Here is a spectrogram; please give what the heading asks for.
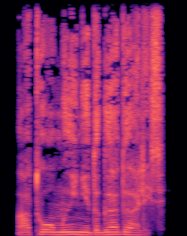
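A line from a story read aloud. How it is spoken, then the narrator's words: Grumbling. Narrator (Russian): проворчала Лаша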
